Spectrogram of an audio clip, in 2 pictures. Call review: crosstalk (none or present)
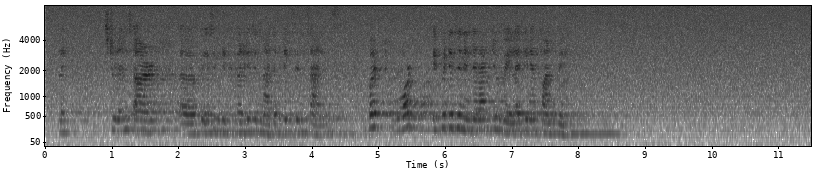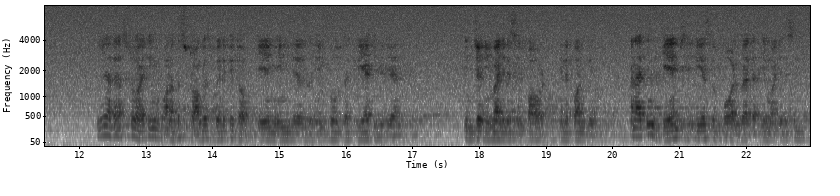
none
